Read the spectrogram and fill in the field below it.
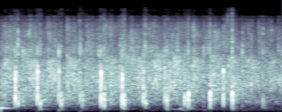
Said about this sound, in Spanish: le mandamos un aplauso con mucho amor y mucho cariño.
